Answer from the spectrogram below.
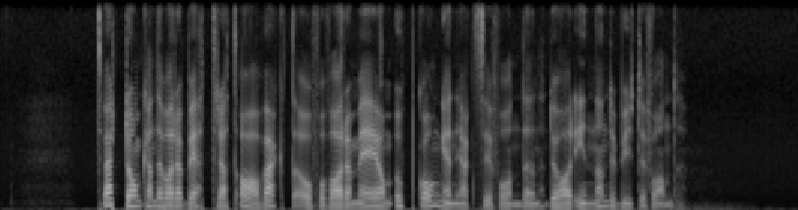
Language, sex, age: Swedish, female, 26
